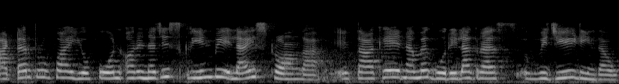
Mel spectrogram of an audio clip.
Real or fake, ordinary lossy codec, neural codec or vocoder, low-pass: fake; none; vocoder, 22.05 kHz, 80 mel bands, Vocos; 7.2 kHz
